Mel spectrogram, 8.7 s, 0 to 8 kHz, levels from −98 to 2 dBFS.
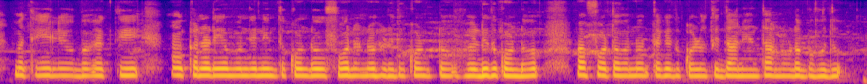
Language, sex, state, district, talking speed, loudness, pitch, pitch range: Kannada, female, Karnataka, Gulbarga, 125 wpm, -15 LUFS, 210 Hz, 205-215 Hz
